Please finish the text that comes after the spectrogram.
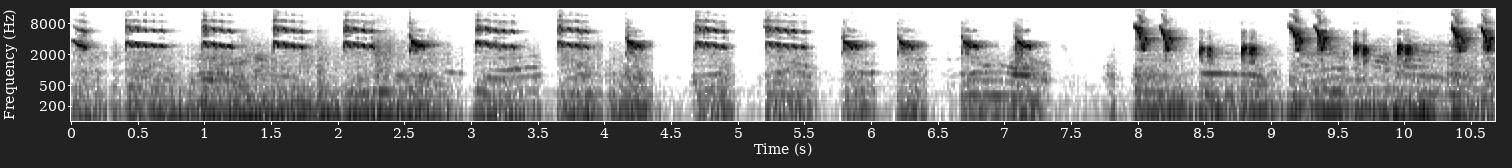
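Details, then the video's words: Long-tailed shrike from Bojonegoro, Indonesia, singing actively: a run of sharp, harsh notes repeated about twice a second, then a short pause and quicker, varied chattering phrases with high squeaky notes, over a faint low hum. "Cendet gacor bojonegoro"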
